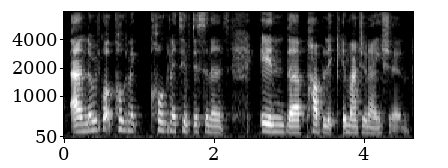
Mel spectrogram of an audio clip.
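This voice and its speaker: A woman hosting a true crime show, talking in a measured, analytical way with small restarts, her voice still slightly groggy after being ill. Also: low voice, a bit bright. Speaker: true crime channel host. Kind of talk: true crime explainer monologue.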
